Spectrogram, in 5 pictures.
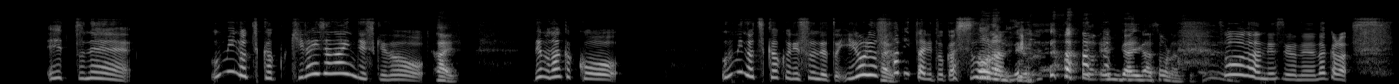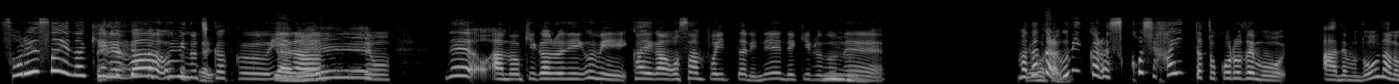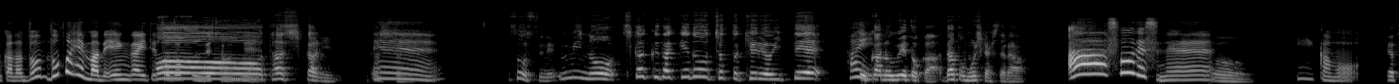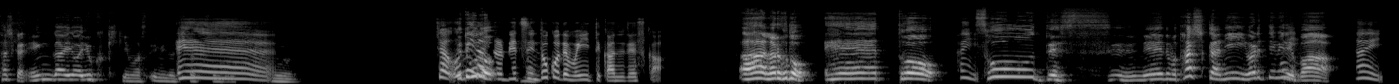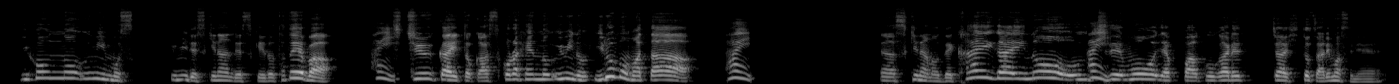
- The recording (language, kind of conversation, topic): Japanese, unstructured, あなたの理想的な住まいの環境はどんな感じですか？
- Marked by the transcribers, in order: laugh; laugh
